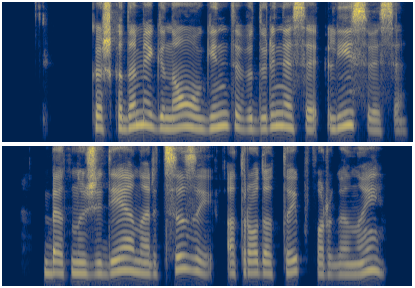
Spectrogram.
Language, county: Lithuanian, Klaipėda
